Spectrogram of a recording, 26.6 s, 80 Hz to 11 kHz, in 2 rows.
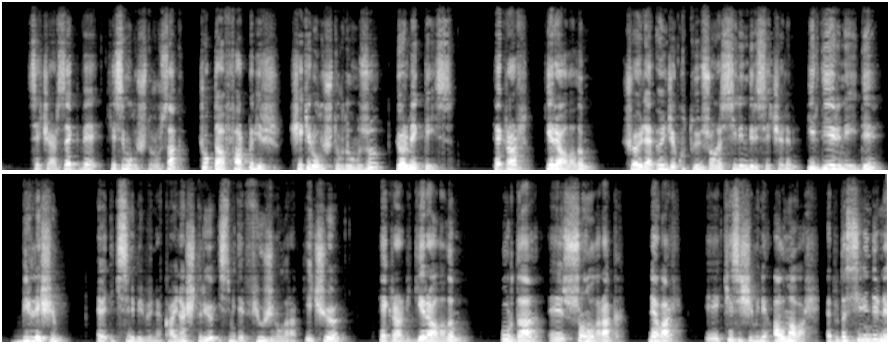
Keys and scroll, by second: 7.0 ctrl+z, 18.6 ctrl+z.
